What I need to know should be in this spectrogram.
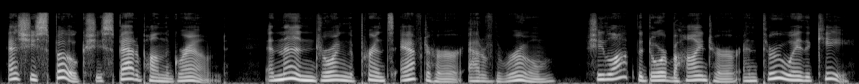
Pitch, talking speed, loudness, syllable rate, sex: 185 Hz, 210 wpm, -16 LUFS, 5.0 syllables/s, female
